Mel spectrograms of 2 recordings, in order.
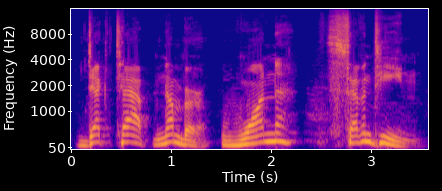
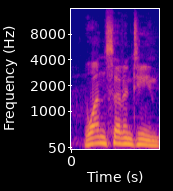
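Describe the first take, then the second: First: Slow, stretched-out countdown voice; drawn-out announcement. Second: Said in the usual way. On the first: Acted. Streamer announcing the tap to chat, slow and drawn out. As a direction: drag it out like a big reveal.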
